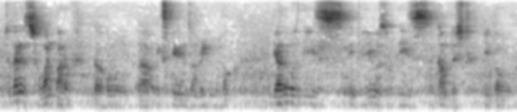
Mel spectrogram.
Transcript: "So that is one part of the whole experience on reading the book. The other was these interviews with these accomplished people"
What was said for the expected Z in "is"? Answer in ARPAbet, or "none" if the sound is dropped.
Z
